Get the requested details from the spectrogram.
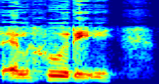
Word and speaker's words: Eljuri: The J is like an H in English, so it's El Houri, but it's spelled E-L-J-U-R-I.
